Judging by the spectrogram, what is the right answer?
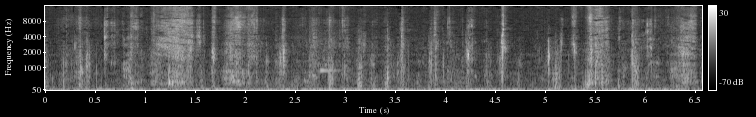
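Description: Close-miked eating sounds from someone working through sauce-glazed ribs: wet chewing, short smacks and clicks. There is a longer noisy stretch about a second in and another near the end.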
